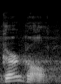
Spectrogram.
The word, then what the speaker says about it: Gergel: I mean, at trial, Judge Gergel, is that the correct pronunciation of his name? Gergel. It is Judge Gergel, yes.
